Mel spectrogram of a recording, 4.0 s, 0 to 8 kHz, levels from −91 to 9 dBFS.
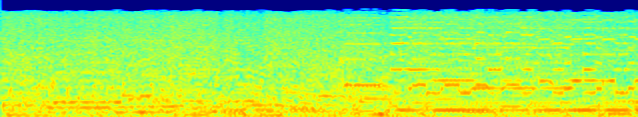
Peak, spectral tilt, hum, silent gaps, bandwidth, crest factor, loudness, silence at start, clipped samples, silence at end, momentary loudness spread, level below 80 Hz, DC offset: -2 dBFS; -6 dB/octave; none; none; 6.4 kHz; 12 dB; -15 LUFS; 0 s; under 0.1%; 0 s; 3 LU; -28 dBFS; 3%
